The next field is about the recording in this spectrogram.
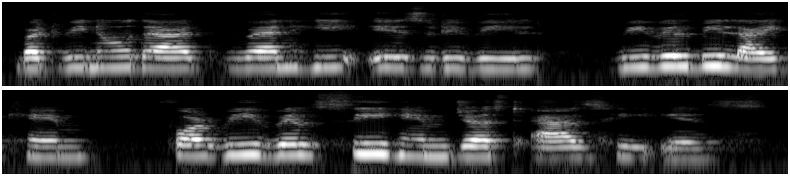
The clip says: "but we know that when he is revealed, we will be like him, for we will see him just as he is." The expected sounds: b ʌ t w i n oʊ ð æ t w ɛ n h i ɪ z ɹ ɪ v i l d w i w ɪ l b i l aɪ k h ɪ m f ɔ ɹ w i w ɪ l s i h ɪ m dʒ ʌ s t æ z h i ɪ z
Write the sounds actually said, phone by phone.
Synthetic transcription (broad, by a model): b ʌ t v i n oʊ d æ t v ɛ n h i ɪ z ɹ ɪ v i l d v i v ɪ l b i l aɪ k h ɪ m f ɔ ɹ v i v ɪ l s i h ɪ m dʒ ʌ s t æ z h i ɪ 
